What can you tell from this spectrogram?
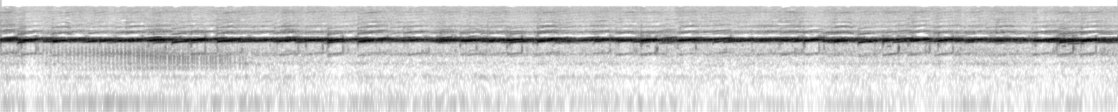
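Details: A nighttime frog pond in early spring, where countless spring peepers give high, shrill peeps that blend into one continuous ringing chorus; a brief lower raspy burst opens the recording.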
